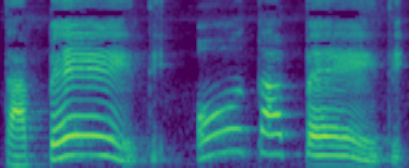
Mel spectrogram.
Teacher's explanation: Ela é a minha sílaba de maior tonicidade, certo? Então, a minha sílaba tônica será a penúltima.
